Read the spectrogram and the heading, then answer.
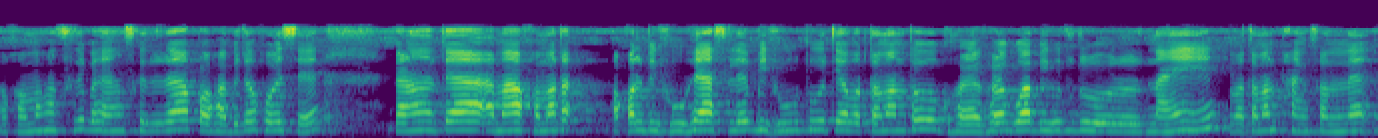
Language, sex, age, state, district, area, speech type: Assamese, female, 30-45, Assam, Jorhat, urban, spontaneous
